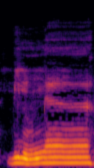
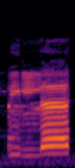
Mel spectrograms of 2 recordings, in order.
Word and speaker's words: بالله: The last mistake is giving ghunna for the lam, a nasal tone. بالله. And that's wrong. And the right way of pronouncing it is like this. بالله. Billah, not billah. That's wrong. Ghunna should not be associated with the lam.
